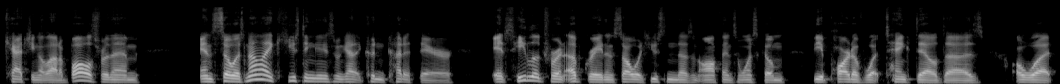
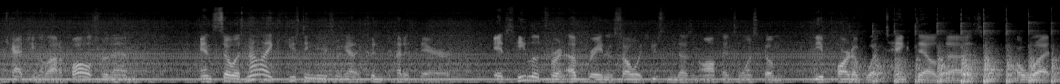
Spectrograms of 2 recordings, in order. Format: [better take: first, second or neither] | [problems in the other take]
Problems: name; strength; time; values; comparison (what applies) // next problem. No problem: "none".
first | machinery noise; loud; throughout; 2 dB below the speech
